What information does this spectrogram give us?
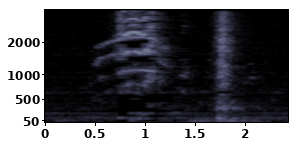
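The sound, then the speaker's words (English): A cat lets out a drawn-out, wavering yowl, then a short, harsh squall a moment later, as a person's cats fight in the background during a telephone call, fairly faint and with no talking. “Is there a cat fight going on in the background, dog?”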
